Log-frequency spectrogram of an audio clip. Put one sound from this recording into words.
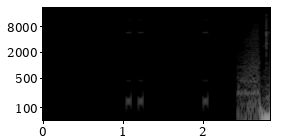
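Game menu sounds blip briefly a few times.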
